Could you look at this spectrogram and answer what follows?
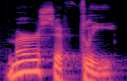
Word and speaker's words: mercifully: again mercifully you have two syllables before f l l y and the stress is on the first syllable so the U is silent you don't hear it mercifully not mercifully mercifully with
